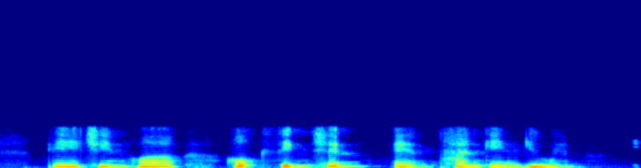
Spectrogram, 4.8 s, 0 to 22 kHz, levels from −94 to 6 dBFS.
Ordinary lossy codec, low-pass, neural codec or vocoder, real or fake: none; 5.4 kHz; codec, 24 kHz, 0.9 kbps, WavTokenizer, medium music audio release; fake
